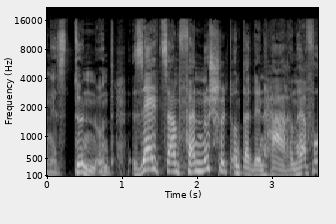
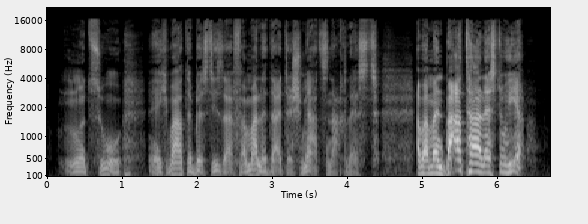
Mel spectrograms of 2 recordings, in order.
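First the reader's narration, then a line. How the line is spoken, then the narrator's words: Growling. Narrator (German): der sah selbst etwas blass aus und knurrte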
